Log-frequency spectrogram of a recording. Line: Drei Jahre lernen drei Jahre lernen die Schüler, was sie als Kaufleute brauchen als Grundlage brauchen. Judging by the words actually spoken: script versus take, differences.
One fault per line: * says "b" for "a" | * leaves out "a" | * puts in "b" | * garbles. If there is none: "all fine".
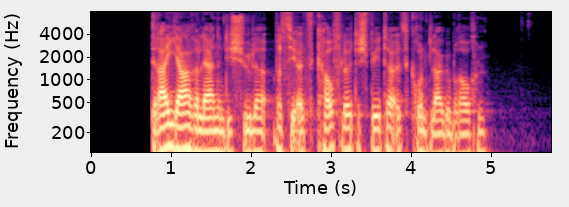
* leaves out "drei Jahre lernen"
* says "später" for "brauchen"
